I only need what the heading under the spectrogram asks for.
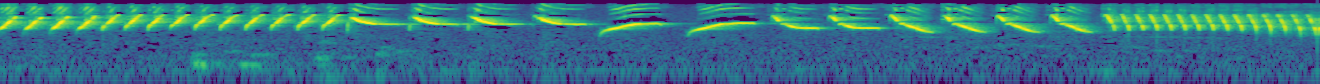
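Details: Tutor song of a canary for teaching young birds: opens with a rapid high trill, moves into slower sweeping whistled slurs, then short buzzy chirp groups, ending in a dense rolling trill.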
